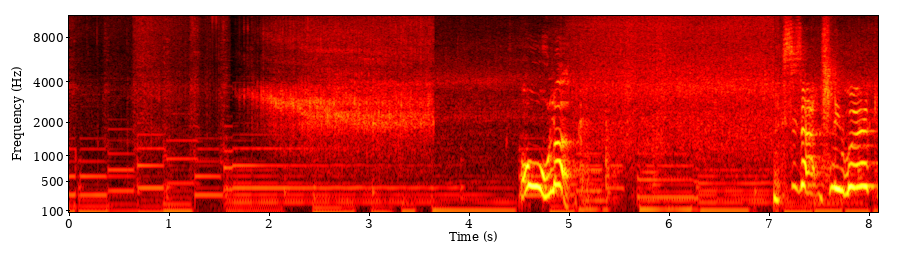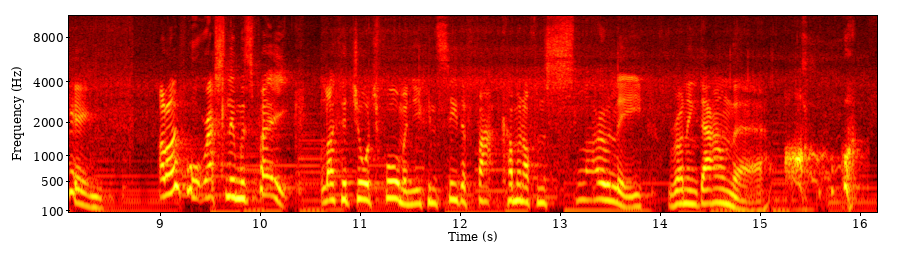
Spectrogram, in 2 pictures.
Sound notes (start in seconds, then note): 0.1 grill sizzling; 6.1 grill sizzling; 15.3 laughs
